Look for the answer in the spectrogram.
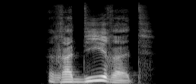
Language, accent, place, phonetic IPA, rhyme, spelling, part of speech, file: German, Germany, Berlin, [ʁaˈdiːʁət], -iːʁət, radieret, verb, De-radieret.ogg
- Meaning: second-person plural subjunctive I of radieren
